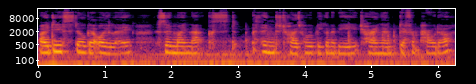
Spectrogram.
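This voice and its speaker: A woman's voice: mid-range voice, little pitch movement, moderate pace, warm tone, distant mic, slight background noise, poor audio. A young woman with a stuffy nose from a cold, chatting casually through a makeup tutorial, rambling with lots of fillers. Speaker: beauty vlogger.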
